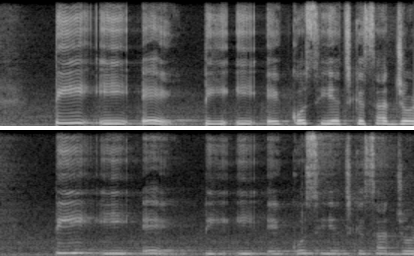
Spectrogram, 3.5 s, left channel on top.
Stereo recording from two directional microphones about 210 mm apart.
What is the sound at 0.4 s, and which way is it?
A woman's voice, 50° left (ahead or behind).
